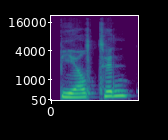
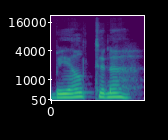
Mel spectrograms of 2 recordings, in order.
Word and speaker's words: Bealtaine: So the next festival is anglicized to Beltane, but is actually pronounced, well, Bealtaine for the Scots and Bealtaine for the Irish.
